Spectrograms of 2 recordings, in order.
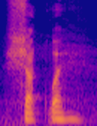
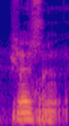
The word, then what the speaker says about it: Chokwe: Chokwe. Chokwe. There ain't no damn U in his name. It's an O. It's Chok. It's CHOCK. In any other world, that's Chok, not Shuck.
